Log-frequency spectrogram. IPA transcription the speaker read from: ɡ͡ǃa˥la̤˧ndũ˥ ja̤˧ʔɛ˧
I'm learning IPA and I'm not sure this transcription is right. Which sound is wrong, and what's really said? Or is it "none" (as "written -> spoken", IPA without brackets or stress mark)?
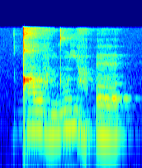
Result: none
